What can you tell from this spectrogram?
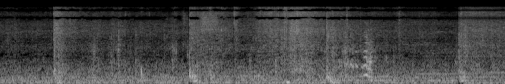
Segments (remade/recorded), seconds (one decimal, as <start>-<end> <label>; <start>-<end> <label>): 0.0-4.1 recorded; 4.1-5.1 remade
